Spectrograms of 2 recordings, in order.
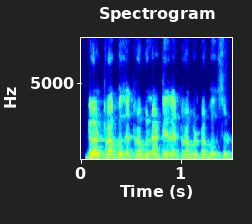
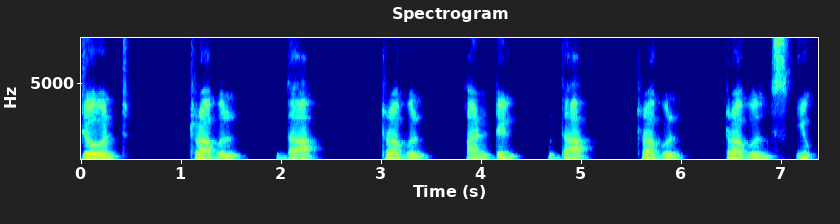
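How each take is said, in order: First: The sentence is read very fast. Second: The sentence is read slowly and carefully. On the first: "నేను read చేస్తాను చూడండి చాలా ఫాస్ట్గా" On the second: "first స్లోగా read చేస్తాను"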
